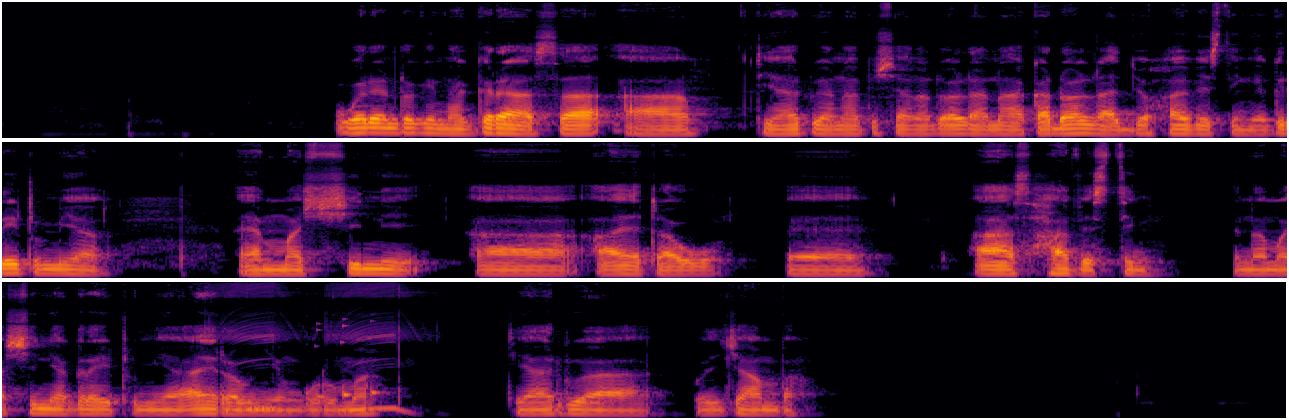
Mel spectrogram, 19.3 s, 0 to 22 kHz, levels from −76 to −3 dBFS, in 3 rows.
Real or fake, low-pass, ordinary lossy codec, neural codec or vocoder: real; none; none; none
